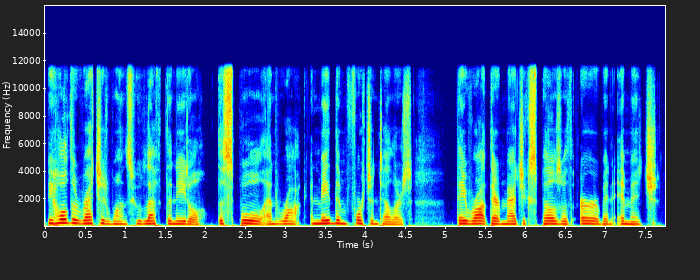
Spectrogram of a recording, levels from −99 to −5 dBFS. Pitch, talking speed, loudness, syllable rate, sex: 200 Hz, 200 wpm, -19 LUFS, 5.2 syllables/s, female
